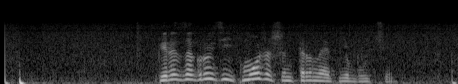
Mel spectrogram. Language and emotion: Russian, angry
